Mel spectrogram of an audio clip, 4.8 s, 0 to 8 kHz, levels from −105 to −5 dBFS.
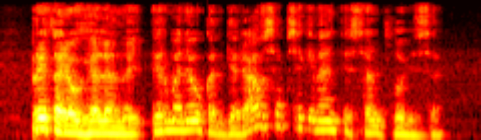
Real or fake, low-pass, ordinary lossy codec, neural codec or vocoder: real; 7.2 kHz; AAC, 32 kbps; none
